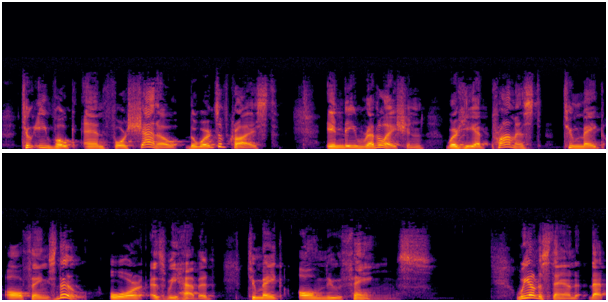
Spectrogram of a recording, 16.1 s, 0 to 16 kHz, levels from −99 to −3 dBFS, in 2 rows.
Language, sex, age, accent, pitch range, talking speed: English, male, 50-69, American, 120-190 Hz, 125 wpm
